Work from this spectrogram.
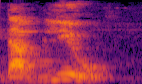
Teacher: दोनों होंठ आपस में मिलते हैं, गोल हो जाते हैं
